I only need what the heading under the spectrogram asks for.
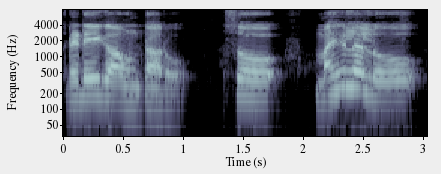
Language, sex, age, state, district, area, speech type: Telugu, male, 30-45, Andhra Pradesh, Nellore, urban, spontaneous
